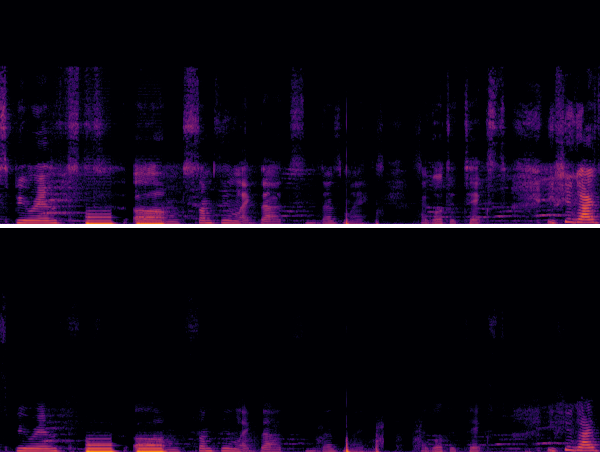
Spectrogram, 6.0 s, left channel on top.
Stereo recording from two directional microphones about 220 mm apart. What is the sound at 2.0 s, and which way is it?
A woman's voice, 15° left (ahead or behind).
